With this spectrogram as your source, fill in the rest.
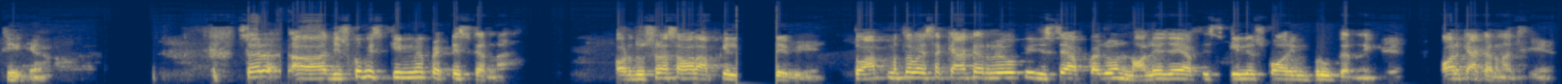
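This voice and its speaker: A man's voice: high voice, expressive, a little fast. A man hosting an interview who asks questions politely, calls the guest sir and agrees readily. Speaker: host. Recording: muffled lo-fi sound.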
